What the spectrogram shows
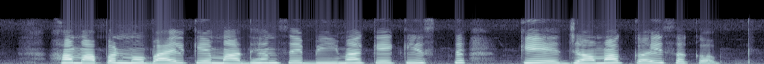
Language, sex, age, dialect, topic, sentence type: Maithili, female, 51-55, Eastern / Thethi, banking, question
